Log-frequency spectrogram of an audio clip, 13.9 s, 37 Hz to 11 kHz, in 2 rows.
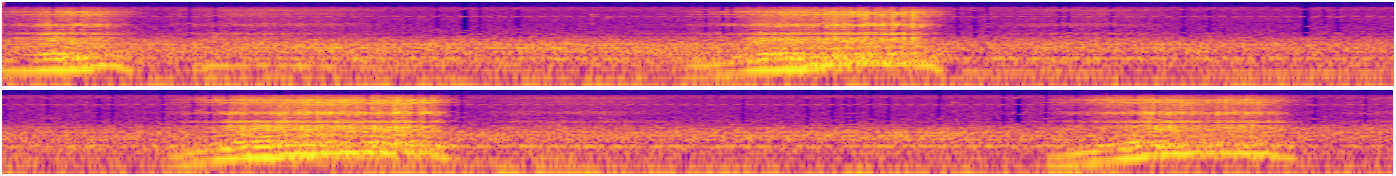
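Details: Mother (adult woman) asleep: loud, rough snores on each breath in, about 14 a minute, with quieter breathing and steady room hum between; sleep snoring.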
